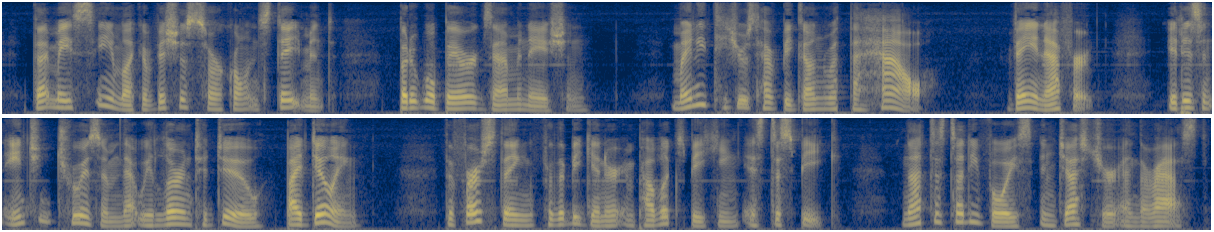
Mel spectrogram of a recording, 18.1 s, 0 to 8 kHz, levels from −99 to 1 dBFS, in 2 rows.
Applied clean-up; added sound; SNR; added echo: neural separator model SepFormer DNS4.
